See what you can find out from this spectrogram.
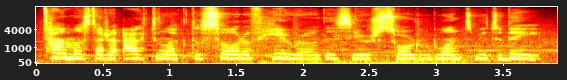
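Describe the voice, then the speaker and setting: Woman playing a scruffy, gruff would-be hero thief. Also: a little high, flat delivery, normal speed, a little mellow, soft background music, lightly acted. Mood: musing, self-satisfied. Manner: colloquial slurred vernacular with broken grammar. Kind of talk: comic fantasy dub.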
